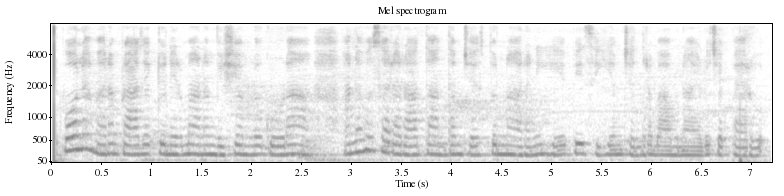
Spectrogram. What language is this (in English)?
Telugu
